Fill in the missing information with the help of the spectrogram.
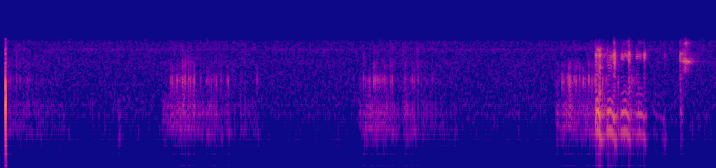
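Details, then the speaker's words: A young child, a great-nephew, snoring lightly: soft, rough breathing sounds recur every two to three seconds, with quiet pauses between. "Your little brother snoring, boy."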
